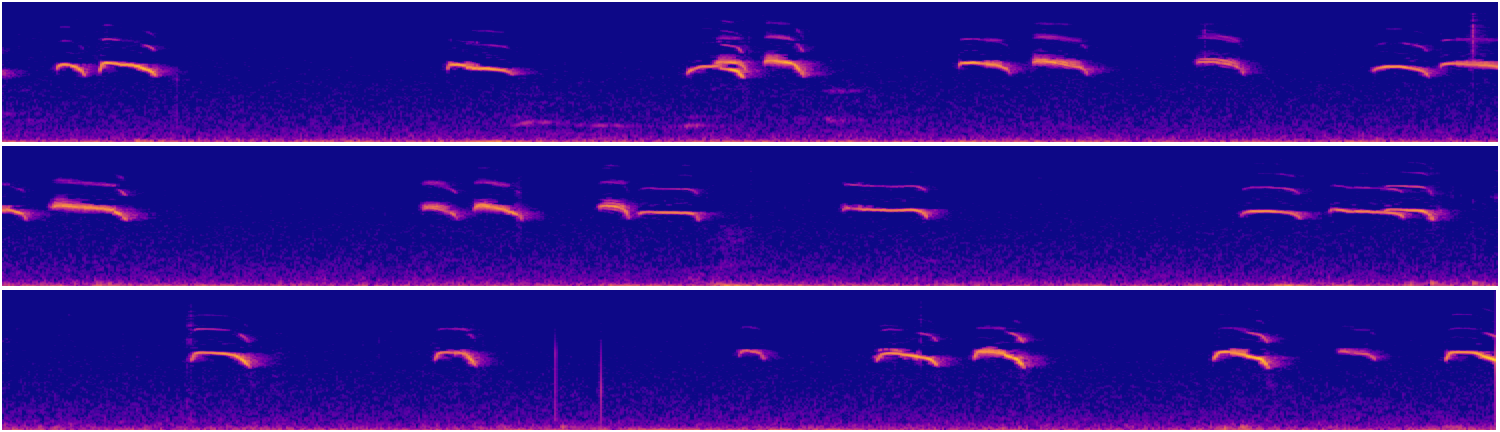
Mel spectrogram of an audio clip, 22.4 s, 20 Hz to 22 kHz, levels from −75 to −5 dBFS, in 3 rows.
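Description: A voltage pulse, likely a plug or switch glitch, enters the signal from 17.73 to 17.98 s, producing a loud pop: two thumps rising above the continuing sound.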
